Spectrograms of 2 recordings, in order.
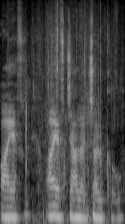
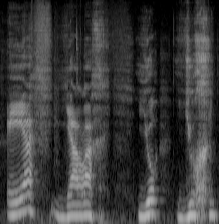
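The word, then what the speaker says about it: Eyjafjallajökull: It's more like Ayafyala Yoku or something. It's more or less Ayafyala Yoku. If it was said by a British person but pronounced more or less correctly, it would be Ayafyala Yoku. But it just sounds more Icelandic, which, given that it's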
